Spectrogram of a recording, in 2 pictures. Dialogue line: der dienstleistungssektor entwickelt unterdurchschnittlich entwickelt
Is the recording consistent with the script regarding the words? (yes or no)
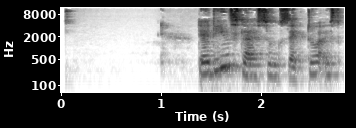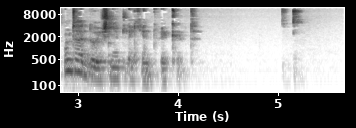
no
